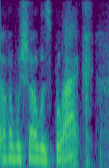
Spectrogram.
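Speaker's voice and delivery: ordinary talk, nothing marked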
